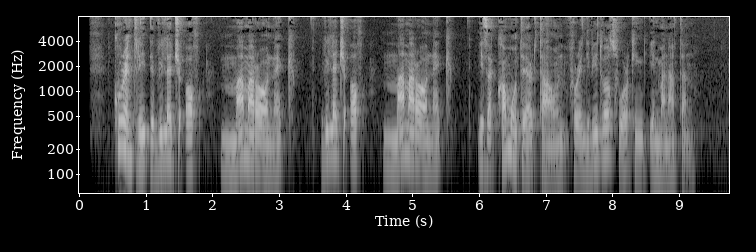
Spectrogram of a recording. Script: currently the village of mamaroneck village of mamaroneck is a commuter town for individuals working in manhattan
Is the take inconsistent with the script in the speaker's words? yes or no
no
